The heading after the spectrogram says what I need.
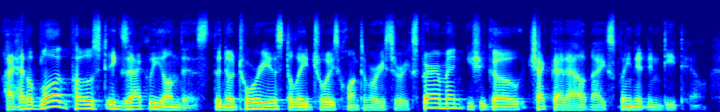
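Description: Hosting a solo podcast Q&A, a middle-aged man speaks in a low, animated voice, brisk and with hardly any pauses. He answers listener questions candidly and thinks aloud, dropping in fillers such as "um" and "you know."

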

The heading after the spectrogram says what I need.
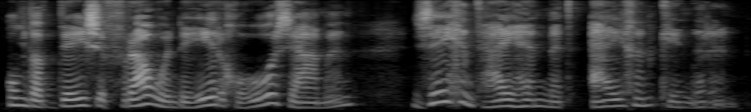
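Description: Slow, expressive woman storyteller for children. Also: fairly low pitch, slightly rough. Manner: speaks to children directly, gentle and expressive. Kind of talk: children's Bible story narration.

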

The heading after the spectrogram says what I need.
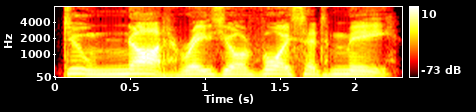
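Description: Stern, domineering middle-aged dad; crisp, forceful, dry studio read. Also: male voice, on the high side, slow pace, dry recording. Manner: cold, commanding, explodes in anger. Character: stern controlling father, middle-aged businessman. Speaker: voice actor.

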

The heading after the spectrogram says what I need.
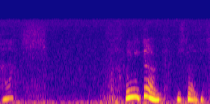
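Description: A woman's voice: on the high side, animated, takes it slowly, mellow, slightly rough. A woman talking in her sleep in disjointed, erratic mutterings and outbursts. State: asleep.

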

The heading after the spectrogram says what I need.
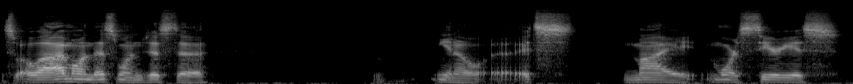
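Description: A YouTuber in his thirties vlogs late at night in a small room, his lowish voice steady but sharp and extremely slow, with frequent pauses. He rambles with lots of ums, restarts, and casual swearing, recorded at close range on a webcam or handheld phone.

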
